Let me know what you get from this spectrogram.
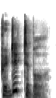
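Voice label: "predictable", English, British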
